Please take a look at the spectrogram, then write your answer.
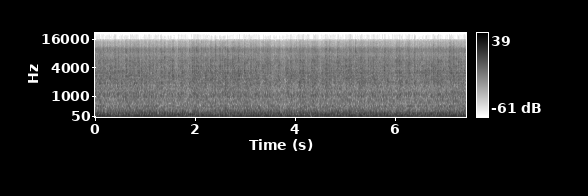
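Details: Wrecked C5 Corvette Z06 run in gear with clutch out to check transmission and diff; steady low drone, no grinding, whine or clunking: gearbox and diff healthy.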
